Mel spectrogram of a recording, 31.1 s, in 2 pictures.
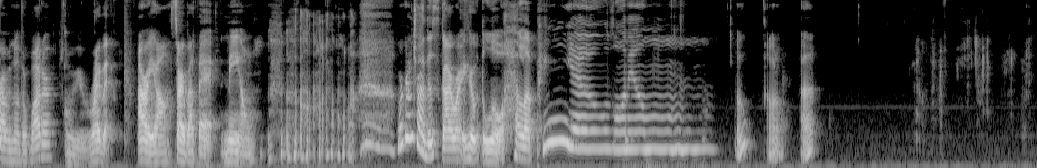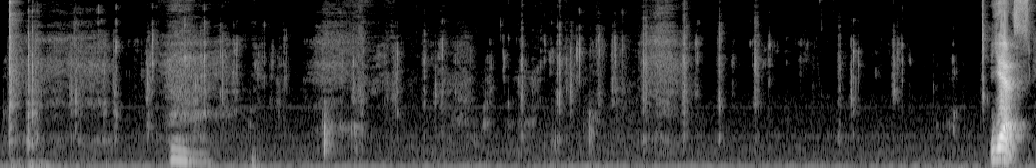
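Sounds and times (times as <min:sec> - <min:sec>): person humming: 0:09.5 - 0:11.1
chewing with wet mouth clicks: 0:12.5 - 0:30.4.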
